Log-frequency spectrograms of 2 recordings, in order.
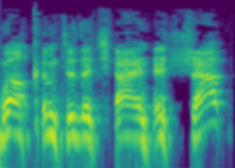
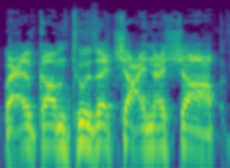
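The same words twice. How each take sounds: First: It is said in an ordinary, plain accent. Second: It is said in a put-on Austrian accent.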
